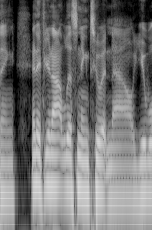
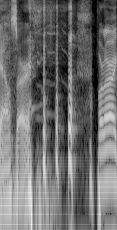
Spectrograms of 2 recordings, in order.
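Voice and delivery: ordinary talk

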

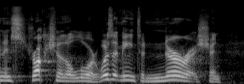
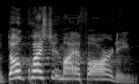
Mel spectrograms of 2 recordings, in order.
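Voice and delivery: high, loud scolding; angry parent yelling; 9 semitones higher, 5 dB louder than usual. Retold or imitated. Parent yelling at child who talks back, loud scolding. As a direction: bark it down at a defiant kid. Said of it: "you're yelling at them".

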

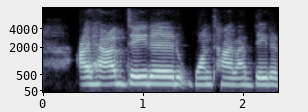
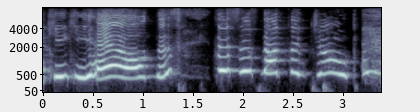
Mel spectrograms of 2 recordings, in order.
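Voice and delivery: much higher, laughing and near-tears, slowed; laugh-crying retelling; 3 dB louder than usual. Retold or imitated. Retelling the pregnancy test shock, laughing through tears. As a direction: squeal it out half laughing, half crying. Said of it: "I cried".

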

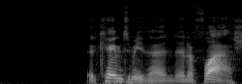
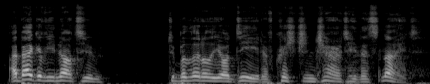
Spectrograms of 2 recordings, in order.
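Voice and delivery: higher, grave and sorrowful stranger; higher, solemn voice out of the night; the strange voice; 7 semitones higher than usual. Acted.

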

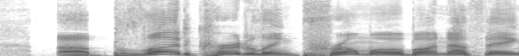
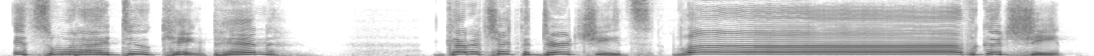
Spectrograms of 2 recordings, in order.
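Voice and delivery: goofy high voice; 8 semitones higher than usual. Pretend. Goofy hyped voice for dirt sheets.

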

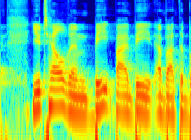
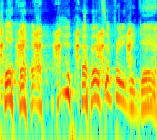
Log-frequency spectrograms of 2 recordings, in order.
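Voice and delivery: higher-pitched, laughing approval; real laughter; 7 semitones higher, slower than usual. Real, not acted. Friend approving the window prank, laughing. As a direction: talk through a real laugh.

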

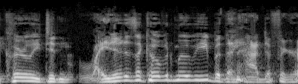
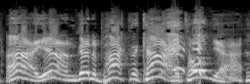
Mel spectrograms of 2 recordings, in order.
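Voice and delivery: bad Boston accent; 9 semitones higher than usual. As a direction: ham up Boston, park the kah. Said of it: "deeply terrible".

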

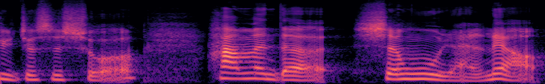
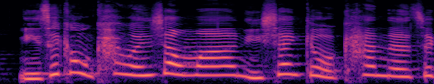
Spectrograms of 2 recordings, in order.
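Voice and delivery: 你在跟我开玩笑吗 asked higher, in mock disbelief; 11 semitones higher, faster than usual. Teacher acting out teasing a friend, mock disbelief. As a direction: pretend to doubt your friend's claim. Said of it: "跟他讲说".

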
